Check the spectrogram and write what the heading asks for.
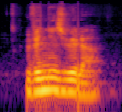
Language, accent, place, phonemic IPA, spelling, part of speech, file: French, France, Paris, /ve.ne.zɥe.la/, Venezuela, proper noun, LL-Q150 (fra)-Venezuela.wav
- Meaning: Venezuela (a country in South America)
